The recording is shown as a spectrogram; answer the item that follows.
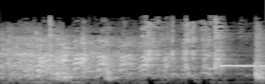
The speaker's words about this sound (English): The bell. There you go.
